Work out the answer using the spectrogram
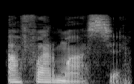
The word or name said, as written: farmacia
